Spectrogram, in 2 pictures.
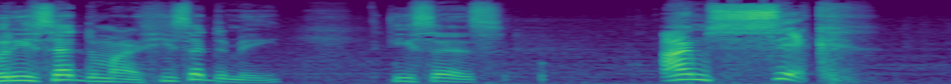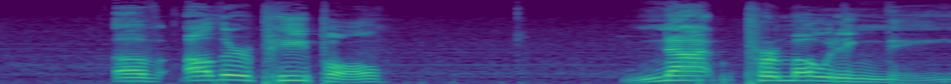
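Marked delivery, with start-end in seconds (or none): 3.3-9.5 put-on dead-serious, straight-faced tone. Retelling what a friend said: imitating a friend's dead-serious tone. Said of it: "he said this with a straight face".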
